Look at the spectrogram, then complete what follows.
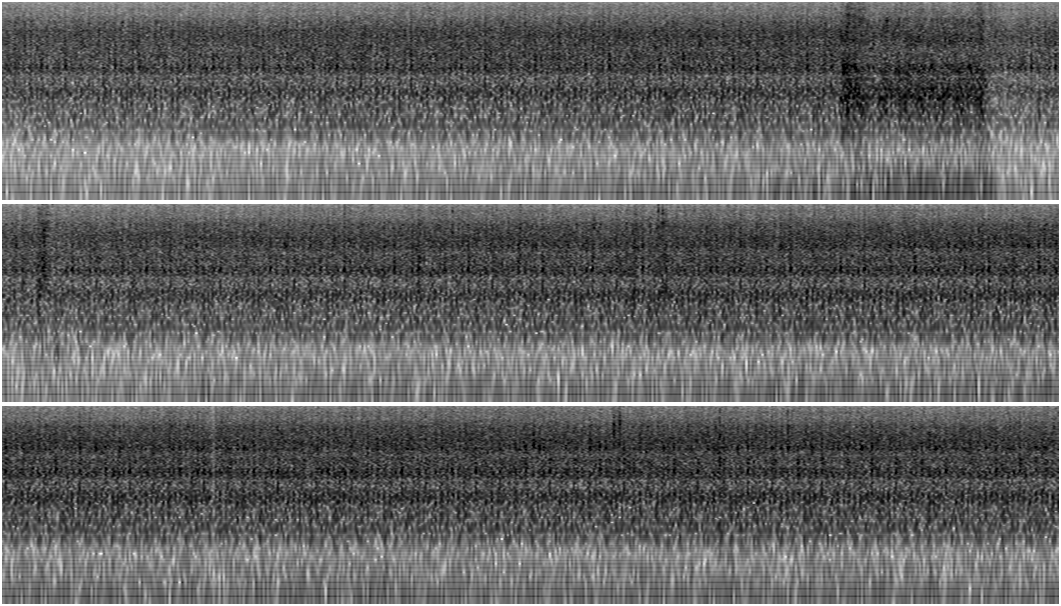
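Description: Material handler bucket truck's engine running steadily, powering the boom hydraulics while the boom and lift arm are positioned, with a brief louder stretch about six seconds in.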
